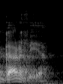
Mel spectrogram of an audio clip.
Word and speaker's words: Garvia: No ha puesto el acento, entonces será Garvia. Y formación.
